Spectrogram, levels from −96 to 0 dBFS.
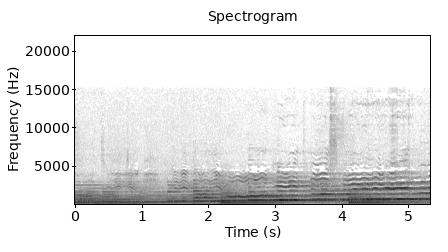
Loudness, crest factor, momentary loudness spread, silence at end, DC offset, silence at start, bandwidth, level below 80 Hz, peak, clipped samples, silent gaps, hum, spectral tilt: -23 LUFS; 14 dB; 13 LU; 0 s; under 0.1%; 0 s; 7 kHz; -82 dBFS; -8 dBFS; under 0.1%; none; none; -6.5 dB/octave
